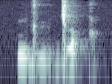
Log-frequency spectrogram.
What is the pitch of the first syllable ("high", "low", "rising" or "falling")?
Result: low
